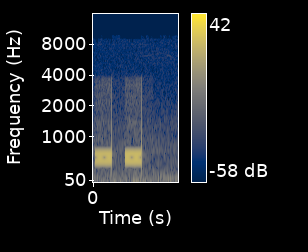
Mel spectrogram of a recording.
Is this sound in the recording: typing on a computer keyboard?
no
